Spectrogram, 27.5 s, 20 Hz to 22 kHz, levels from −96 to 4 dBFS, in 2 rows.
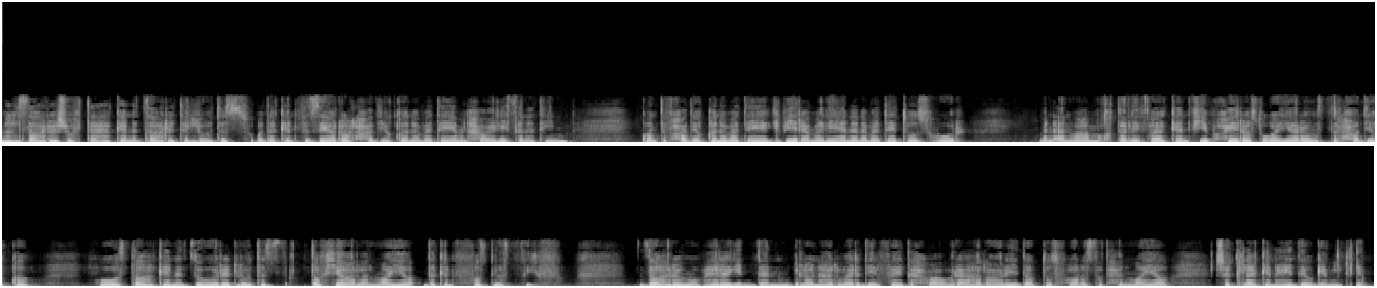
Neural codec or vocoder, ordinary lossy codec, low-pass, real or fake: codec, 16 kHz, 8 kbps, FreqCodec, larger model; MP3, 48 kbps; 7.2 kHz; fake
